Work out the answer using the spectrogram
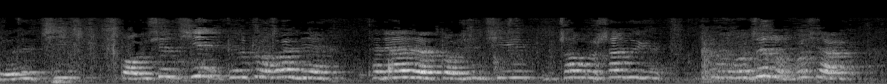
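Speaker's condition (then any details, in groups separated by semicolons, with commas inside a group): Cerebral palsy; cerebral palsy from birth, oxygen deprivation during breech delivery, unable to do farm work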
